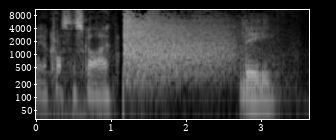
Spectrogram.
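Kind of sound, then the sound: sound effect, explosion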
